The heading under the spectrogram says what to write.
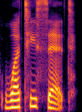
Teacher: Often sounds like what he sit. The t from what links to the is and the s from is links to the it.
